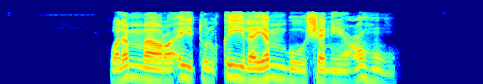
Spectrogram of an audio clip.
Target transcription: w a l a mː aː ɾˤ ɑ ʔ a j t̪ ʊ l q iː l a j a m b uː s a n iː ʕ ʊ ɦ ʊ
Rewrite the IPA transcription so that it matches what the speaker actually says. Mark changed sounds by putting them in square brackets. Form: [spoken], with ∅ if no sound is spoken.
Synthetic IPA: w a l a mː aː ɾˤ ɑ ʔ a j t̪ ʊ l q iː l a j a m b uː [ʃ] a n iː ʕ ʊ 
